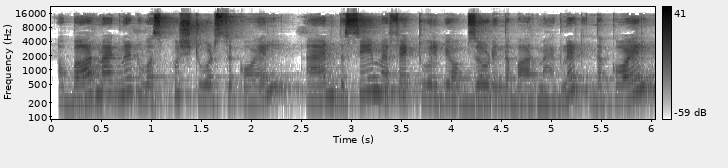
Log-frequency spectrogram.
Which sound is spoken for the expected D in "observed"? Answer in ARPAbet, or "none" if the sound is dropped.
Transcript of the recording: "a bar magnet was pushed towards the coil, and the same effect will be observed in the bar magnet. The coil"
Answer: D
